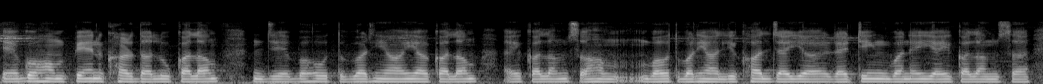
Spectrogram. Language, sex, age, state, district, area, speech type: Maithili, male, 18-30, Bihar, Saharsa, rural, spontaneous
